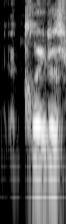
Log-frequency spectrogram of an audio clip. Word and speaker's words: Cletus: Cletus rhymes with fetus.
